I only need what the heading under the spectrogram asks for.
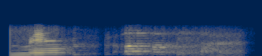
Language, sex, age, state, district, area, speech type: Maithili, female, 60+, Bihar, Samastipur, urban, conversation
